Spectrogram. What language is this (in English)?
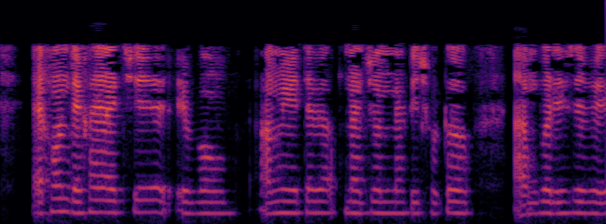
Bangla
